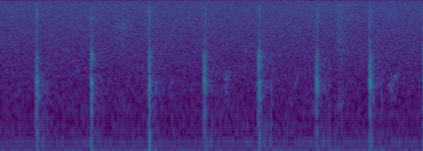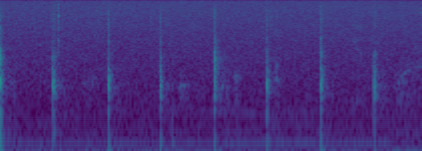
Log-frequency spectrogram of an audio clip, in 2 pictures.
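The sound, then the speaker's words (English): A voice imitates a bass drum played by a pale, skinny boy at the back of the band during a Christmas concert, producing a long, steady run of sharp, evenly spaced thumping hits with no talk. “And there's this pale skinny guy in the back on the bass drum going.”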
